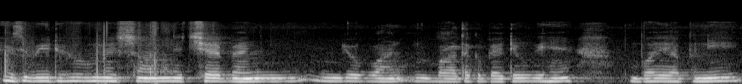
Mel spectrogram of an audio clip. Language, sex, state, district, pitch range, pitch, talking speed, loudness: Hindi, male, Bihar, Jahanabad, 140-155 Hz, 145 Hz, 105 wpm, -15 LUFS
